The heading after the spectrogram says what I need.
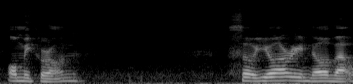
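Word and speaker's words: όμικρον: This one is almost exact. Omicron in Greek is Omicron.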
